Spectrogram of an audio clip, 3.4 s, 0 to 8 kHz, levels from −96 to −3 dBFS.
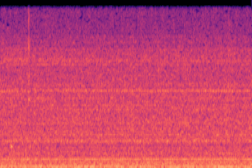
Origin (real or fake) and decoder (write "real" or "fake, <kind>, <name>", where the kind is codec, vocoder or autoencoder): real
